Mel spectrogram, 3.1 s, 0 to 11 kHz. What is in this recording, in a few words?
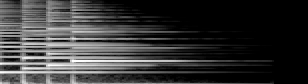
F Minor 7th Flat 5th, Guitar, Open G; down; chord shape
